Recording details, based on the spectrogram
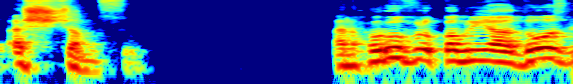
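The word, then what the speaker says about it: الشمس: Instead, the solar letter is pronounced with a tashdid, ash-shamsu.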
